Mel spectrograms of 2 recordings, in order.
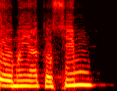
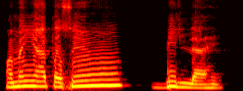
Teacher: ہونٹوں کو تھوڑا سا ٹچ کر کے وائبریٹ کریں گے, اور پھر جب ہم با پڑھنے کا ارادہ کریں گے پھر ہونٹ ملا کے زور سے با ادا کریں گے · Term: اخفاء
